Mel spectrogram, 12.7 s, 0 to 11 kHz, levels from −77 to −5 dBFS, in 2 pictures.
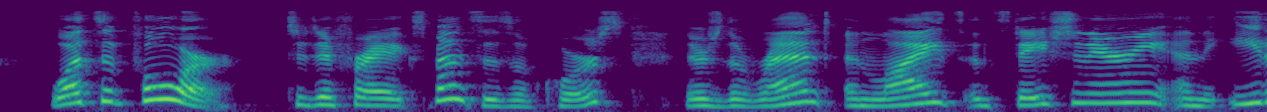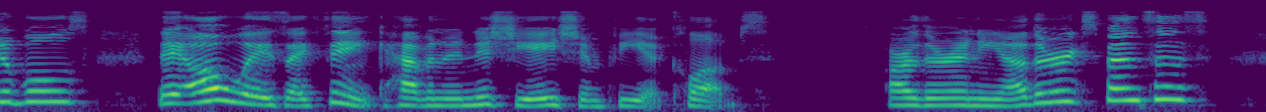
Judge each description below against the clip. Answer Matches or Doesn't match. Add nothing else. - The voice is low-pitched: Doesn't match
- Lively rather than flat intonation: Matches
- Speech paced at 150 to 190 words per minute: Matches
